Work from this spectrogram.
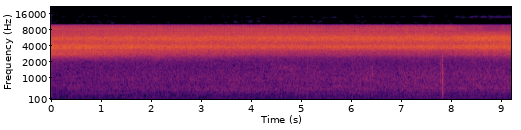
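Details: Massed cicadas in the mangrove bush of Coffs Harbour, Australia, give a relentless shrill droning buzz, steady throughout, with one brief click near the end.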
